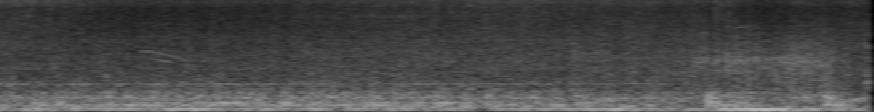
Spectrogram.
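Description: Steady low rumble and rushing noise of a raft water-slide ride at the top of its drop, with wind buffeting the microphone, growing a little louder near the end.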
